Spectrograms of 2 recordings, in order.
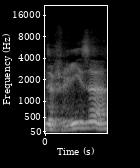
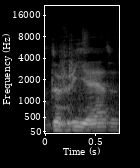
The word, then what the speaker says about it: Devriese: So I'm Devriese, so you were not that far, so that's I've had French people pronounce it as Devriese, so that's maybe more creative but less accurate.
